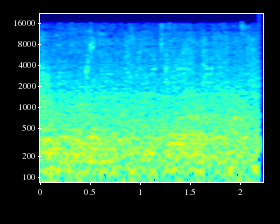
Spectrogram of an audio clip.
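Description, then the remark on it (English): Steady, heavy rain pours down continuously, with a deep low rumble underneath like thunder. The downpour is dense and even throughout, with no voices. “Now, suddenly, this rain.”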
